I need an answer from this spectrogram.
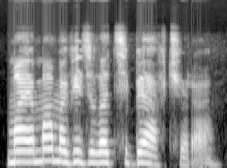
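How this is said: The word тебя carries the main stress. The point is who was seen. "Changing your intonation, you also can underline that the person your mom saw was him"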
